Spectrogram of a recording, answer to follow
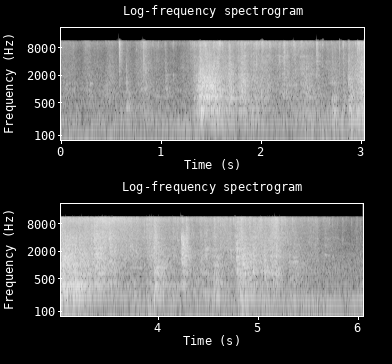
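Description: Scrap sheet metal being handled and shifted, a run of rattling, scraping clatter that starts about a second and a half in and eases off near the end.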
